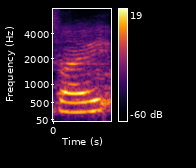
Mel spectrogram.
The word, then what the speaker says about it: phi: be gx this gy this angle is fee since phi is denoted in this manner this is phi and this is theta how do you pronounce this as phi phi now get it foreign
